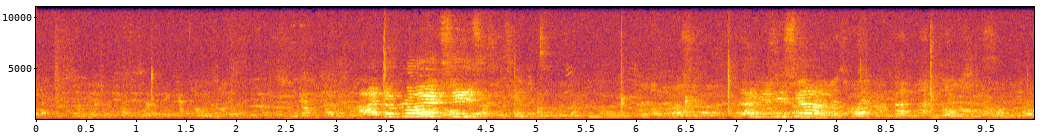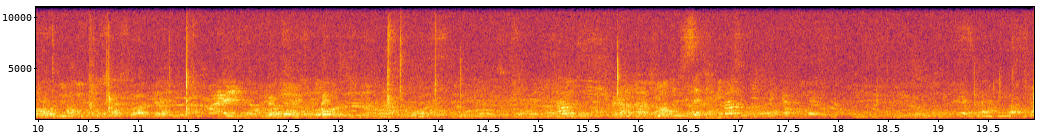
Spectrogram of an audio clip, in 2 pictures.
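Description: Several men shout and talk outdoors at a distance.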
